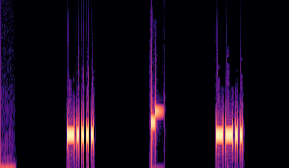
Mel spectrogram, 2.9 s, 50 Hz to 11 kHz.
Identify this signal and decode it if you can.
Morse code, heard as a keyed tone, about 50 wpm, 700 Hz. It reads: 6 Z
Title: Single Letter-Number Alt - Rapid-Fire 50wpm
